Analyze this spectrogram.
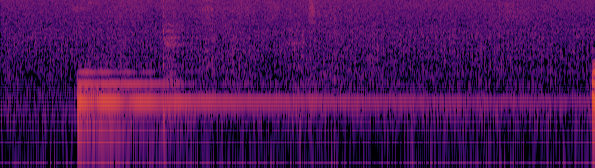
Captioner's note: bell chimes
